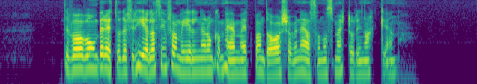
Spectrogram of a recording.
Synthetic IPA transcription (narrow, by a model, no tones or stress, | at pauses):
d̪̥ɛvaɾvahʊnbɛɾɛt̪ːad̪əfœɾɦeːlasɪnfamɪljnæɾhʊnkʰɔmːɦɛmːɛːt̪band̪ɑːʂøːvəɳɛːsanɔsmæʈːʊɾɪnakːə̰n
